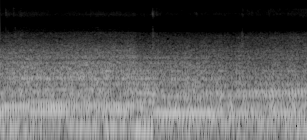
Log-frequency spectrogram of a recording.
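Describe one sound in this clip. A car engine briefly drops in pitch as a gear changes.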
